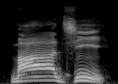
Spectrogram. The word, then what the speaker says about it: 맏이: So an example of that is mat e, maji, maji.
